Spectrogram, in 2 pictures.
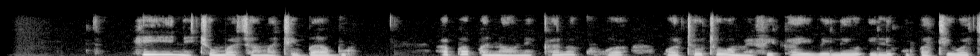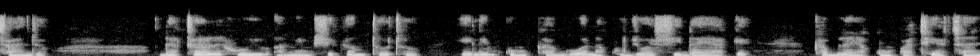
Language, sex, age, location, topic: Swahili, female, 18-24, Nakuru, health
